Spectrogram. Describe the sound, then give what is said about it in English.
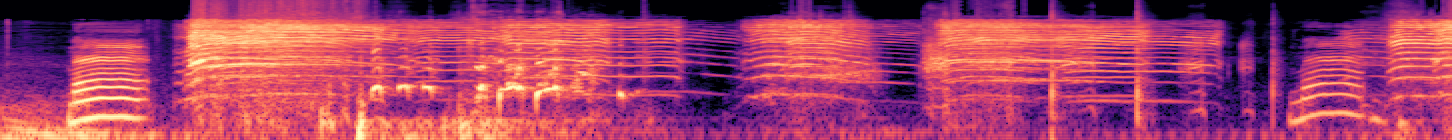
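In a barn full of goats, a man gives a short imitation bleat, and the goats answer with loud, overlapping, wavering bleats in several long bursts; his bleat returns at the end. “there's a guy that walks into a barn full of goats, and when he says bah, they talk back to him.”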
